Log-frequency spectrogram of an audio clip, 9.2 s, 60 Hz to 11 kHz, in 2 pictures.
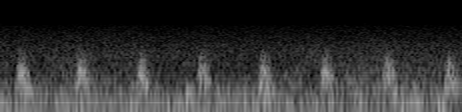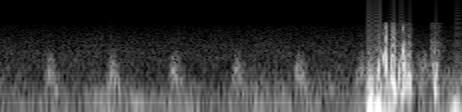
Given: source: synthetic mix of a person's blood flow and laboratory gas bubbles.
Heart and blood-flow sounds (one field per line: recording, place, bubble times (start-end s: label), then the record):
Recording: Doppler ultrasound of blood flow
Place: subclavian vein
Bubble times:
8.36-8.76 s: bubbles
8.92-9.04 s: bubbles
From the record:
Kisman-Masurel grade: 212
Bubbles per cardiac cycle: several, 3 to 8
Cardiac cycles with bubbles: 1 to 10%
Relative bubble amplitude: moderate (0.250 to 0.450)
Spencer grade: 1 (occasional bubble signal discernible with the cardiac motion signal, with majority of cardiac periods free of bubbles)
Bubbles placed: anywhere in the cardiac cycle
